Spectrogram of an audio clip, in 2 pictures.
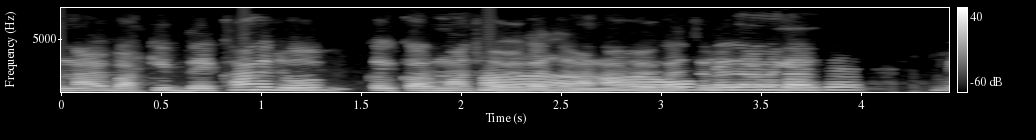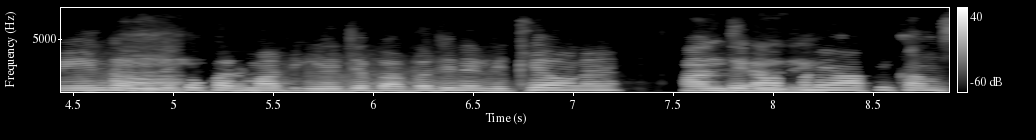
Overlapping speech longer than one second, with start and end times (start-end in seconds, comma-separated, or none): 2.1-3.7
